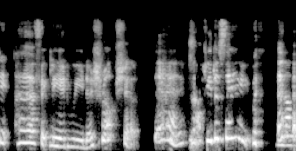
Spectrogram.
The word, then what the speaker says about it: Shropshire: going to make a mess of it, from Shropshire, Perfect. Shropshire, Shropshire, England. Karen, please save me. Say it properly. You said it perfectly, Edwina. Shropshire.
